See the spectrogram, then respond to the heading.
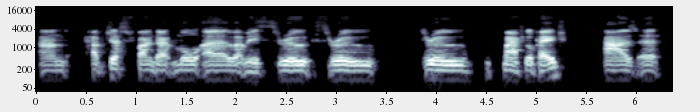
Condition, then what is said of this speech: Stuttering. But it's still there to a point, and there's still quite a few cases where I do stutter.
